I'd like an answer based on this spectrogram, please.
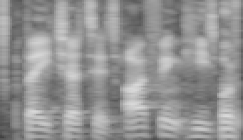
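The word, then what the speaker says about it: Bajčetić: Bajcetic. Bajcetic. I think he's or playing... Or if you're Scouse, Bajcetic.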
